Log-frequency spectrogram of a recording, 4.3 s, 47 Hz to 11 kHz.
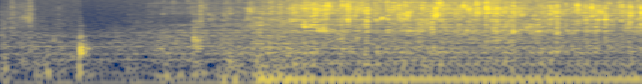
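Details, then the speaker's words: Airstream Interstate 19 fresh-water pump after upgrade to a quieter replacement, tested with a new short hose fitted between filter and pump: tap water rushing, then a low steady pump hum, quieter than the original pump and running normally. "it is quieter than the original water pump you could hear a little bit but it's not like it's not so loud"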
